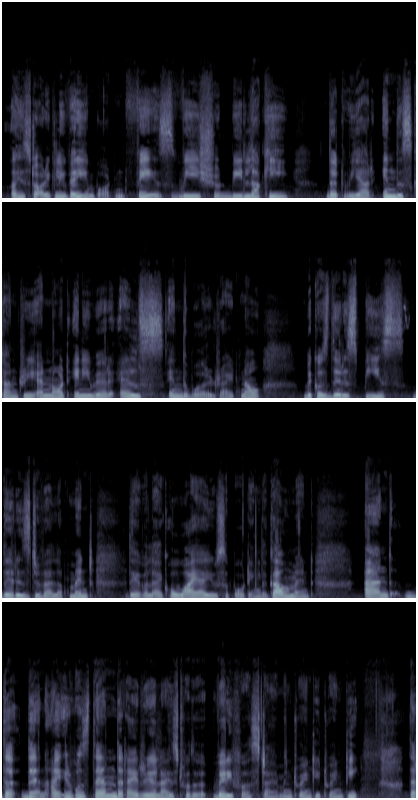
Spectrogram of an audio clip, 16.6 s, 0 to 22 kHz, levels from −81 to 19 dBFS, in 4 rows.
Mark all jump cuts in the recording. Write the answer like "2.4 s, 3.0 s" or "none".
9.5 s

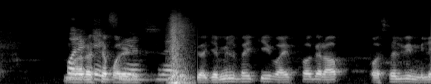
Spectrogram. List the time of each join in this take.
1.9 s

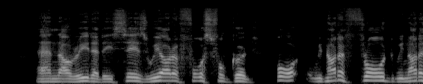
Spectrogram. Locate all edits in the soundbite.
2.7 s

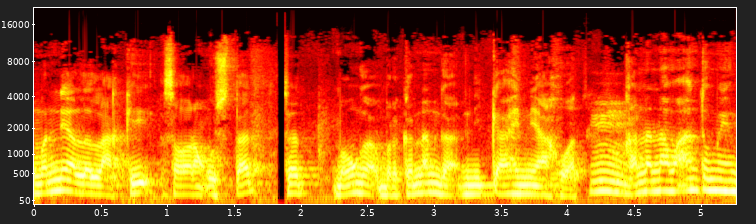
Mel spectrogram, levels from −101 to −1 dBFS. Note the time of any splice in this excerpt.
1.8 s, 4.1 s

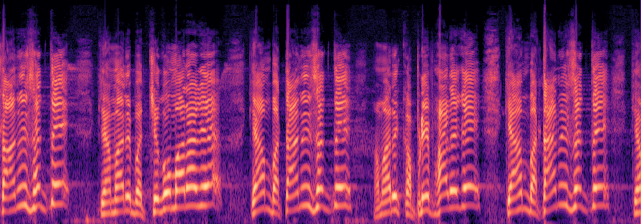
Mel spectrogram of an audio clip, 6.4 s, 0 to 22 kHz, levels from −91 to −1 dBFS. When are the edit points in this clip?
none

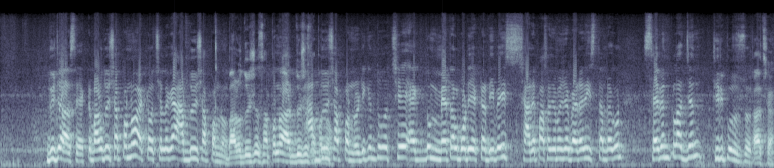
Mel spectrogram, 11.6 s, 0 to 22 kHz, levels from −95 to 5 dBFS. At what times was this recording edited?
none

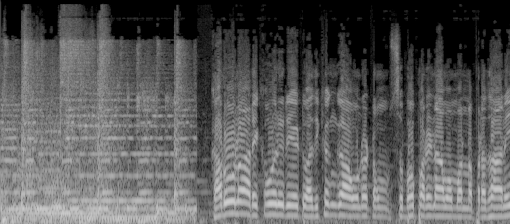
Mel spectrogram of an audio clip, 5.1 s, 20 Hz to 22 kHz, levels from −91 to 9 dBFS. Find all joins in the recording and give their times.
1.9 s

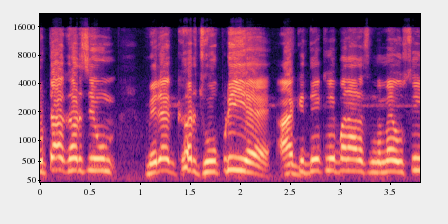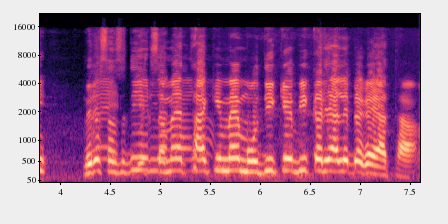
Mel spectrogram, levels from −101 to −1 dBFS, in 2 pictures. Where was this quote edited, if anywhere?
4.9 s

